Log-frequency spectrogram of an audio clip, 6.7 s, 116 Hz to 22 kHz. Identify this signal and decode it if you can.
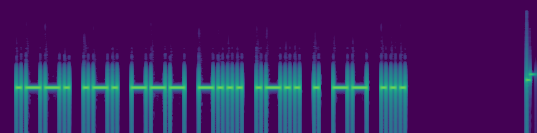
Morse code, heard as a keyed tone, about 20 wpm, 700 Hz. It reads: PROBLEMS
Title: ES:S Suffix - Top 100 Words with Base Words 20wpm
